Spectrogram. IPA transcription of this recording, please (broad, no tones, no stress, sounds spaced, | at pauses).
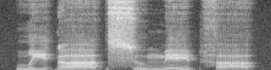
w i ɗ a | s u m eː p h a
